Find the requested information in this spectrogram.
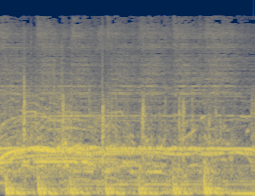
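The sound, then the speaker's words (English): A church audience cheers, whoops and claps in praise during a service, loud and continuous. A steady held tone runs underneath, and regular rhythmic hits recur through the din. “Can you give Jesus a great hand praise?”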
